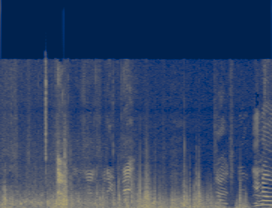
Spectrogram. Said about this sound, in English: That wind just blew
